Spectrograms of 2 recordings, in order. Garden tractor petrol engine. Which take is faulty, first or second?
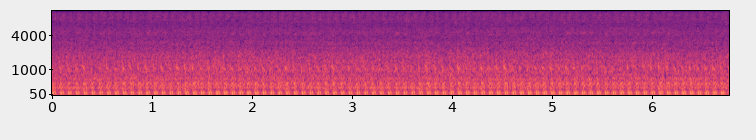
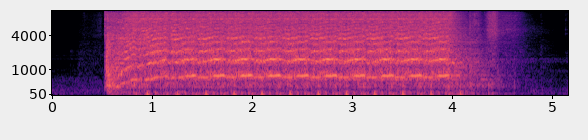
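second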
